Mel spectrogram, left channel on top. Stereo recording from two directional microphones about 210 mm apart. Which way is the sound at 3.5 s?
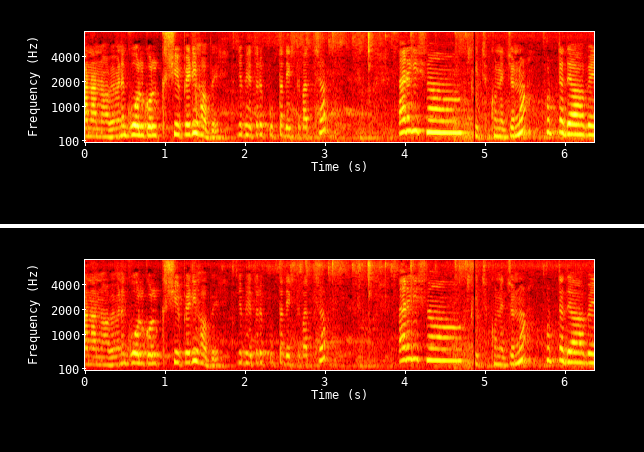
15° left (ahead or behind).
